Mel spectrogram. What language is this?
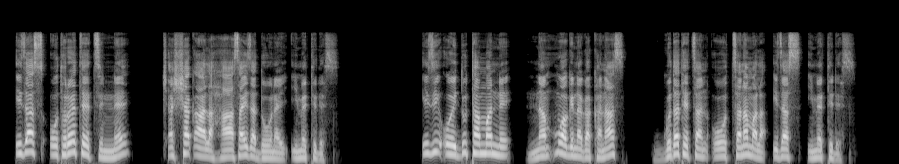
Gamo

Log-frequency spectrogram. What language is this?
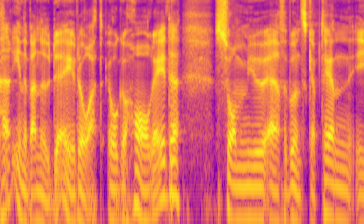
Swedish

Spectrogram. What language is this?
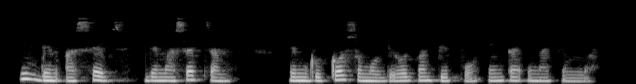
Nigerian Pidgin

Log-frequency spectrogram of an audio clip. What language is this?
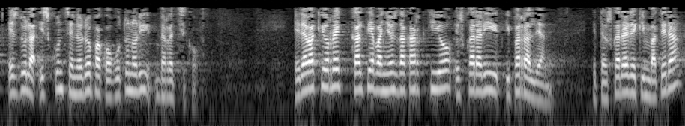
Basque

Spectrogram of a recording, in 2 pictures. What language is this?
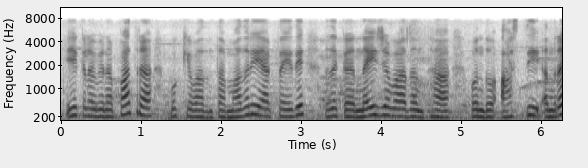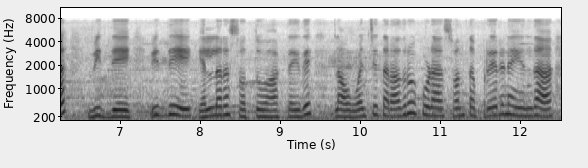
Kannada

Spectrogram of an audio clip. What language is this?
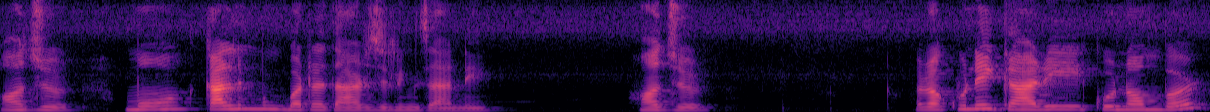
Nepali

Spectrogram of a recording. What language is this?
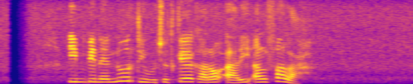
Javanese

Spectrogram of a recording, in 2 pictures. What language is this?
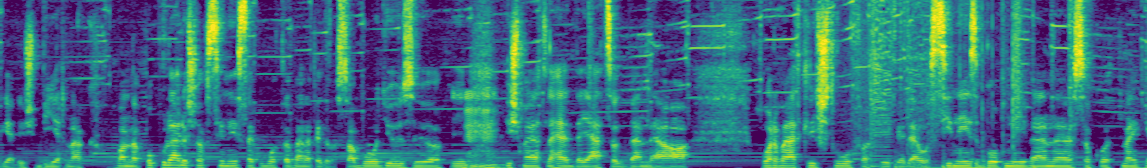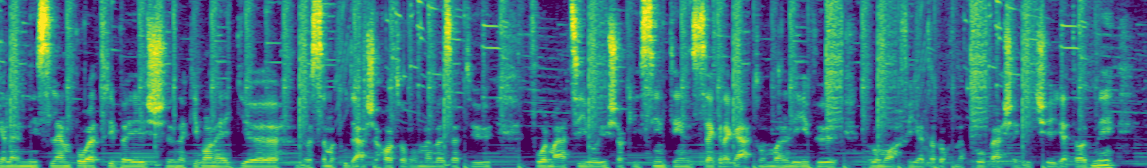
Hungarian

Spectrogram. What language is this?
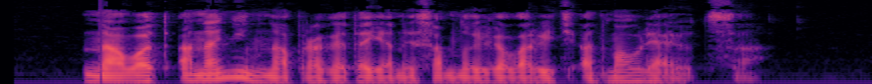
Belarusian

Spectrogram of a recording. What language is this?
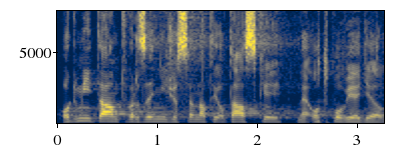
Czech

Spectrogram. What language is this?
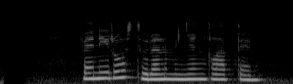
Javanese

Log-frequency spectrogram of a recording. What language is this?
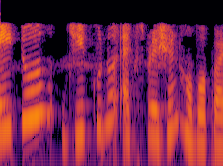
Assamese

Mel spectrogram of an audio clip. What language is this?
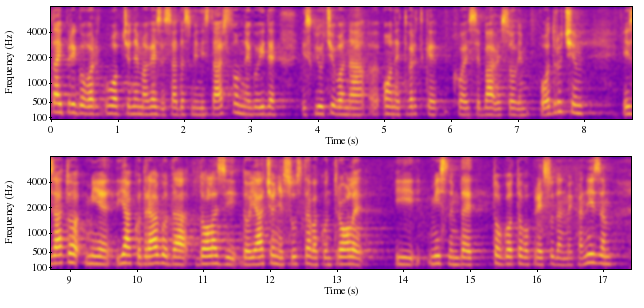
Croatian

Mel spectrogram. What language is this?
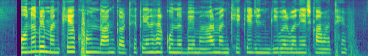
Chhattisgarhi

